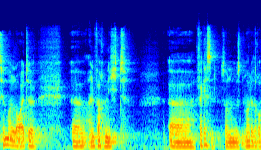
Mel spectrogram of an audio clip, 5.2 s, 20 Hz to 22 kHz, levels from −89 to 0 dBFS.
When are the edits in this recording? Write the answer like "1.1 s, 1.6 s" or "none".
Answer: none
